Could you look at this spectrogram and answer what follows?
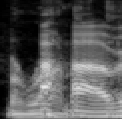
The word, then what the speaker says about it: Maranatha: Then she signs her note, Maranatha, pronounced correctly, of course, she says, Maranatha.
